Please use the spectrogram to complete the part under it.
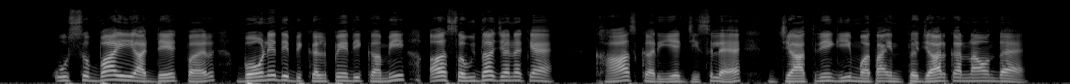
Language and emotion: Dogri, disgusted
